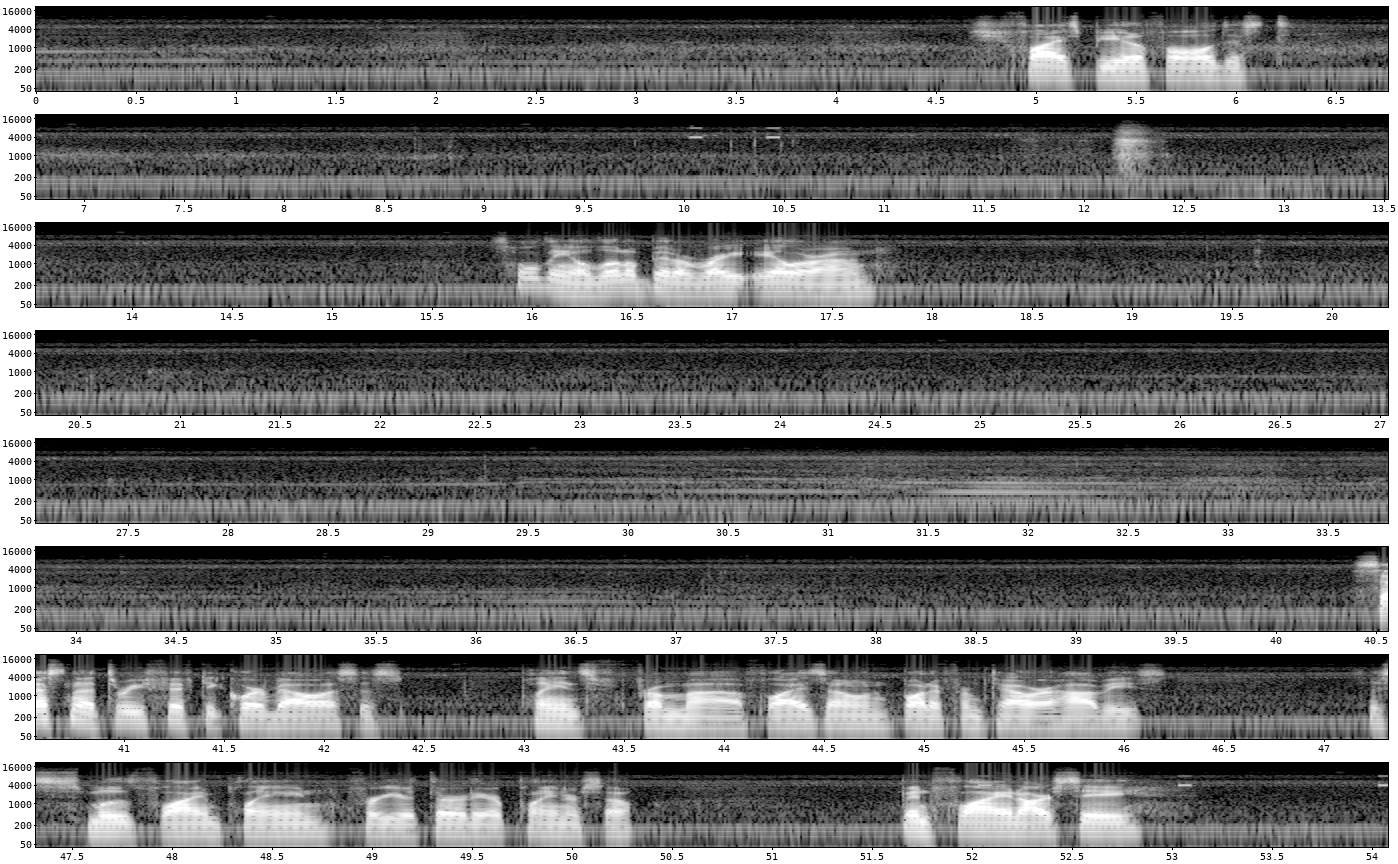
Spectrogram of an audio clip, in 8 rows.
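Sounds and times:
model airplane motor whining: 0.0s - 5.0s, 15.1s - 40.5s
crickets chirping: 0.0s - 54.0s
faint low hum: 0.0s - 54.0s
brief hiss: 11.6s - 12.5s.

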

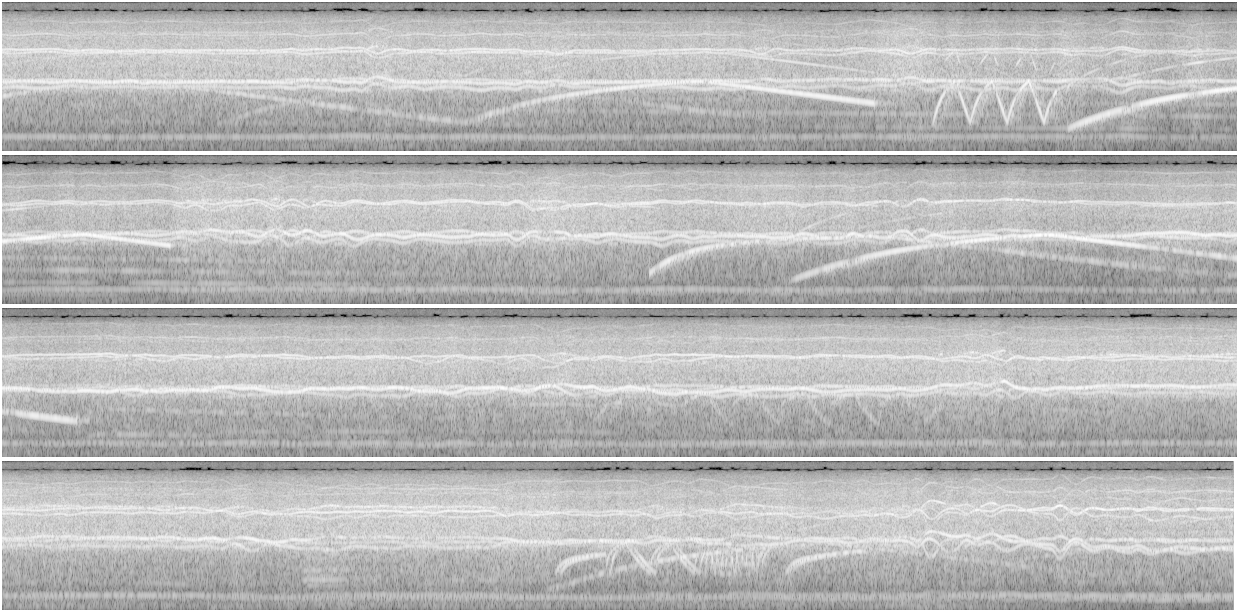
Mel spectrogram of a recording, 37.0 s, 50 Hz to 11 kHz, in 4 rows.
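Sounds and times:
drone propellers whining: 0.0s - 37.0s
emergency vehicle siren: 0.0s - 37.0s.

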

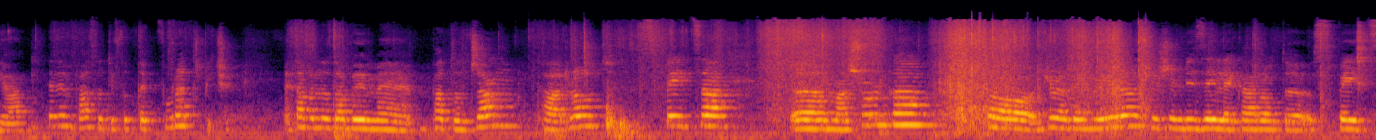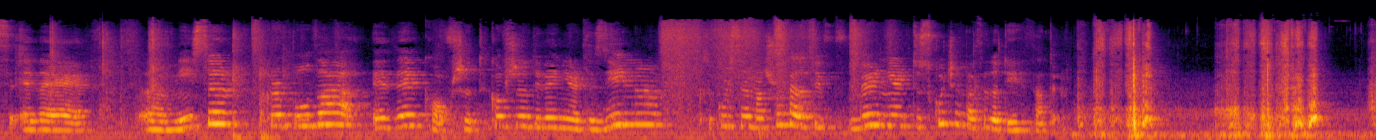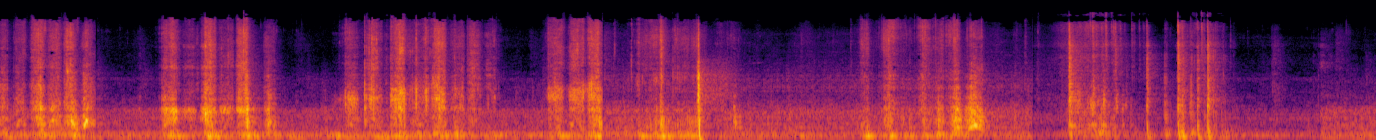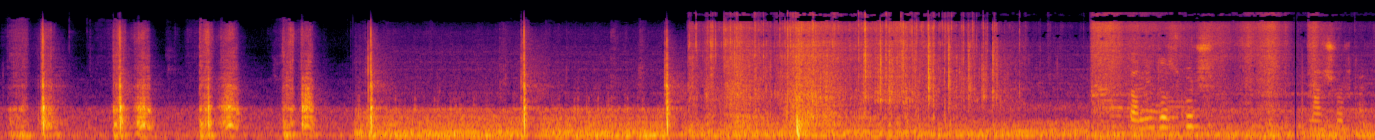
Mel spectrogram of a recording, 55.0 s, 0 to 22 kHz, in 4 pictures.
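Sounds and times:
knife scraping vegetables: 26.0s - 28.5s, 30.9s - 34.5s.

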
